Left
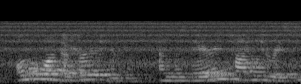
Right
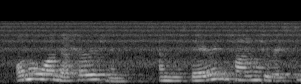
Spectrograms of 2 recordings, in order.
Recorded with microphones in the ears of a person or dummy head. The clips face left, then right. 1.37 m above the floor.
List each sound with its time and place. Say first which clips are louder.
0.2 s a woman speaking: right 6 dB; 25° right (ahead or behind), 4 m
